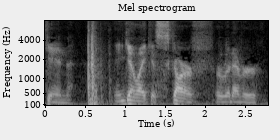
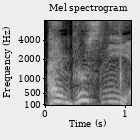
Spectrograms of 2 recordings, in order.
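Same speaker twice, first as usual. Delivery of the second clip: Bruce Lee; 8 semitones higher, 4 dB louder than usual. Acted. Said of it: "do a Korean voice".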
